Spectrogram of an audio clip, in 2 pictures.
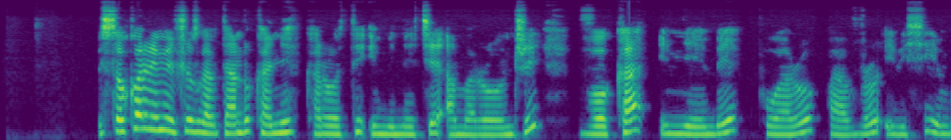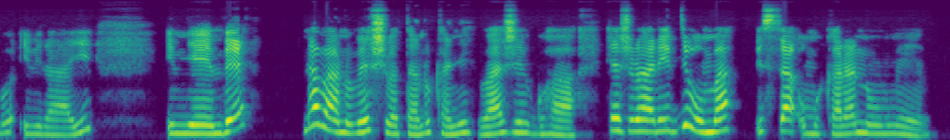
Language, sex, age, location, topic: Kinyarwanda, female, 25-35, Kigali, finance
